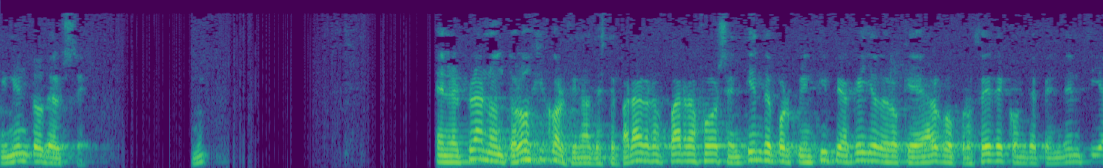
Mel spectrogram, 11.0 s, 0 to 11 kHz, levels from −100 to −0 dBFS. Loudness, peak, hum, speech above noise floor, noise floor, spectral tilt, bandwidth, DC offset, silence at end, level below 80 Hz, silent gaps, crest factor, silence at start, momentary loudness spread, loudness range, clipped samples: -21 LUFS; -4 dBFS; none; 43 dB; -63 dBFS; -8.5 dB/octave; 8.2 kHz; under 0.1%; 0 s; -60 dBFS; 1.37-1.42 s, 1.63-1.69 s, 1.84-1.88 s, 2.70-2.74 s, 2.92-3.03 s, 3.75-3.79 s, 4.10-4.27 s; 18 dB; 0 s; 10 LU; 9 LU; under 0.1%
